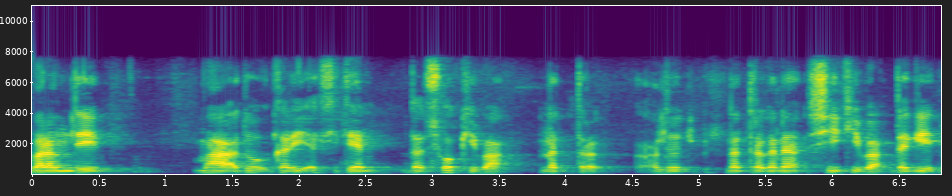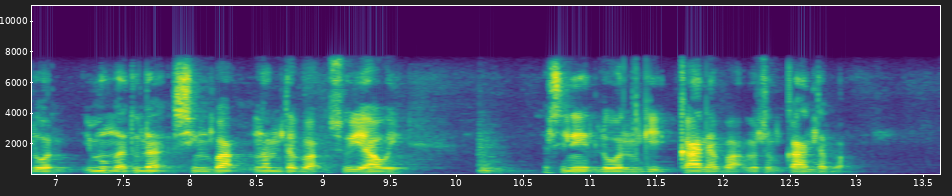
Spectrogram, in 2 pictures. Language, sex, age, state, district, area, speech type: Manipuri, male, 18-30, Manipur, Thoubal, rural, spontaneous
